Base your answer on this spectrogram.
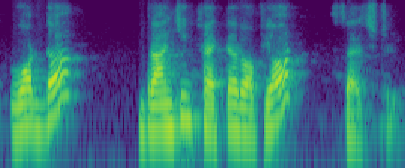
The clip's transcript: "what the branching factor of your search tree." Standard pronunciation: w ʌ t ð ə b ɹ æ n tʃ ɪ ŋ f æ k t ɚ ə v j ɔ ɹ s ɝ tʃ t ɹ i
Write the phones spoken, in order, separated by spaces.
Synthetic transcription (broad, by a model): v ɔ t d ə b ɹ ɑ n tʃ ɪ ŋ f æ k t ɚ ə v j ɔ ɹ s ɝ s t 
